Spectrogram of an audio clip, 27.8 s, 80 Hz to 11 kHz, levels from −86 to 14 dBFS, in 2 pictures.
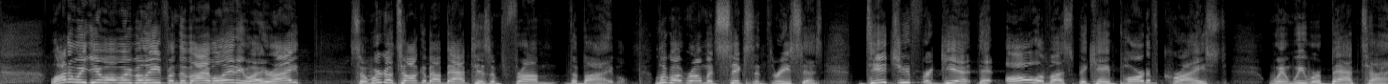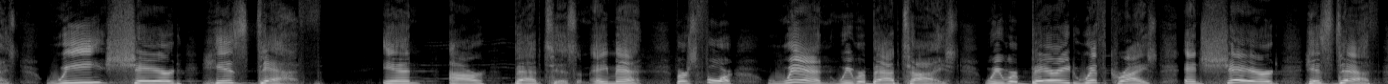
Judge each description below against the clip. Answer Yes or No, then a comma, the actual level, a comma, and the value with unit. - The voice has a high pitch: Yes, very high, 255 Hz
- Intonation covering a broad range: No, average, 5.0 semitones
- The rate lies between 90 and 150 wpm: Yes, average, 145 wpm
